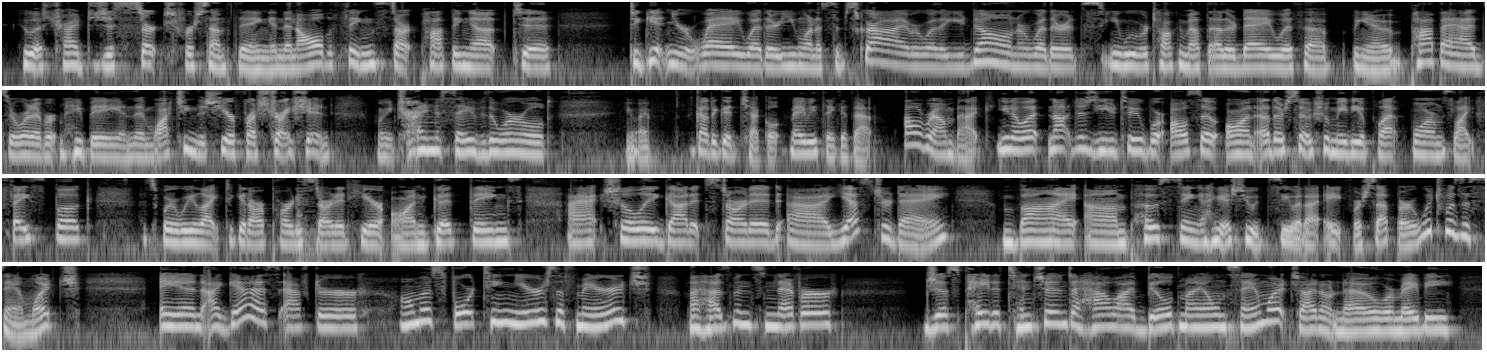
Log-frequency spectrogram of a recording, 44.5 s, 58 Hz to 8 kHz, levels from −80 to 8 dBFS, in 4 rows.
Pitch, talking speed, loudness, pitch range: 200 Hz, 215 wpm, -16 LUFS, 175-225 Hz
